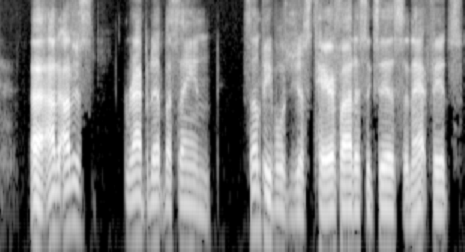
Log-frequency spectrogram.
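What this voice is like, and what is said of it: Usual voice. Nothing is said of it.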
